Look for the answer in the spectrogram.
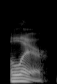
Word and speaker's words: Helaire: Moving over to the Kansas City Chiefs, they got Clyde Edwards-Helaire out of Hilary. How do you pronounce it? – Hilaire. – Yeah, it's French, bro.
